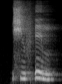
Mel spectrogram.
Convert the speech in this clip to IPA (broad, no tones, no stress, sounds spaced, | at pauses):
ɕ ɨ f ʔ e m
